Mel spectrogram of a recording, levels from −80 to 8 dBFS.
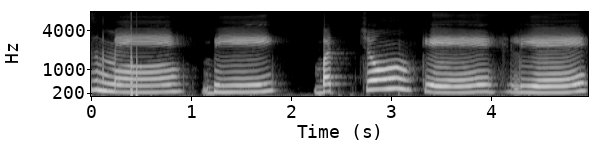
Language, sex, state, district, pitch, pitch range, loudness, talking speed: Hindi, female, Punjab, Fazilka, 240 Hz, 230-260 Hz, -15 LUFS, 60 wpm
